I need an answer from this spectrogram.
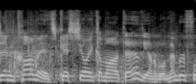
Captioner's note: some Applause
